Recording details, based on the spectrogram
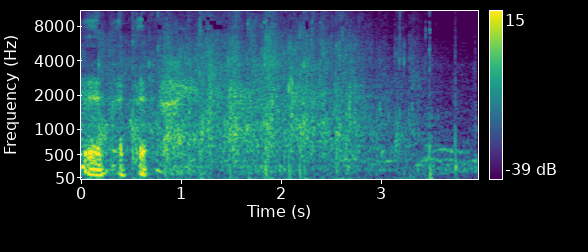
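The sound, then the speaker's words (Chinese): An audience bursts into dense applause, many hands clapping at once in a busy, crackling wash that starts loud and gradually thins out, with a few voices mixed in underneath. “被你们一鼓掌，图腾跑了，重新要找。”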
